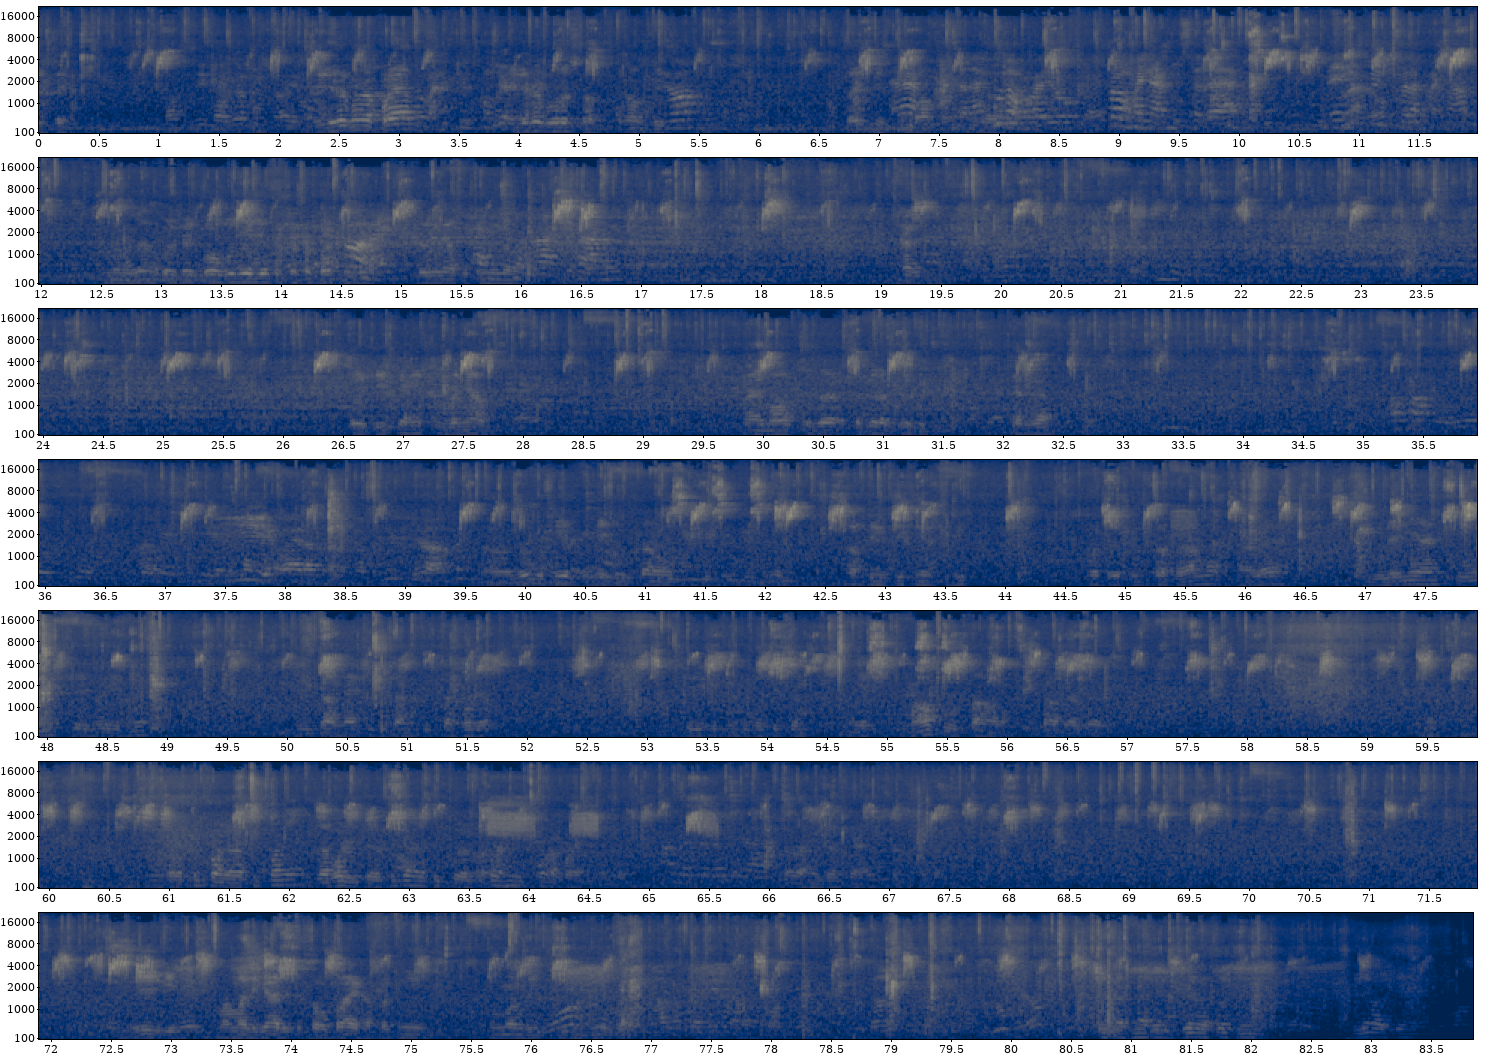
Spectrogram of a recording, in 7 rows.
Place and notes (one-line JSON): {"title": "Buzludzha, Bulgaria, Drone - In front of Buzludzha - monologue binaural", "date": "2019-07-15 15:47:00", "description": "A security man is reasoning on Bulgarian about the building and the state of the society in Bulgarian. The swallows are singing, some cars in the background of austrian tourists... this recording is made more or less at the same time like the other one with binoural in ear microphones...", "latitude": "42.74", "longitude": "25.39", "timezone": "Europe/Sofia"}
